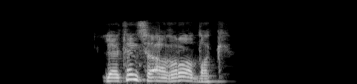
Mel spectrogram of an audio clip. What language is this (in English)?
Arabic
